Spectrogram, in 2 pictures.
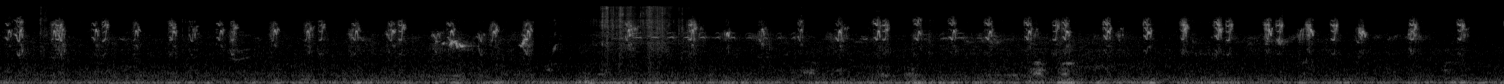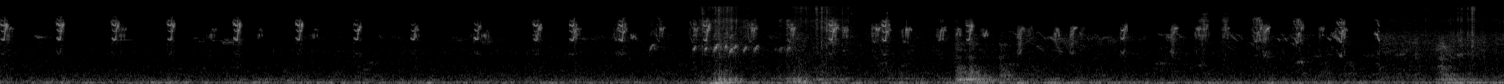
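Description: Bulbul nestlings begging with a run of short, high-pitched cheeps, about three a second. Brief flurries of wing flaps from the parent bird come about six seconds in and again about twenty-two seconds in.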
